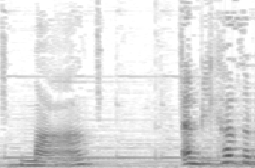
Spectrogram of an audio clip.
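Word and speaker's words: 马: the word for horse ma except for the tome thing mother uses the first tone ma horse uses the third tone ma and because the pronunciation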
